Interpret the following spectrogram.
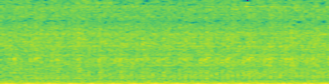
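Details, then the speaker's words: Diesel Toyota Fortuner/Kijang or Pajero just after fuel filter replacement and priming: starts easily, then firm even clatter at constant pace with no misses or hunting; normal healthy idle. "nah ini langsung bisa distarter dengan mudah ya"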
